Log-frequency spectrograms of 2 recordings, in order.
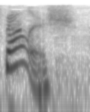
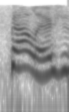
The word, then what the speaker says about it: Seles: I do, because it was originally pronounced Seles, and then she changed it to Seles.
